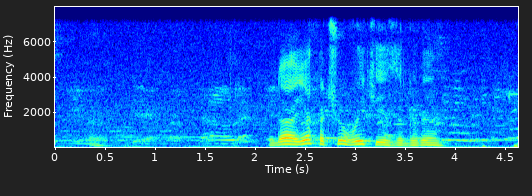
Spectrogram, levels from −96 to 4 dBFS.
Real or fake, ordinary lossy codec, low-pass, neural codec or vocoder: real; none; 7.2 kHz; none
